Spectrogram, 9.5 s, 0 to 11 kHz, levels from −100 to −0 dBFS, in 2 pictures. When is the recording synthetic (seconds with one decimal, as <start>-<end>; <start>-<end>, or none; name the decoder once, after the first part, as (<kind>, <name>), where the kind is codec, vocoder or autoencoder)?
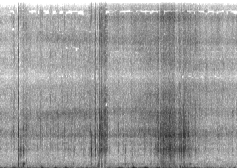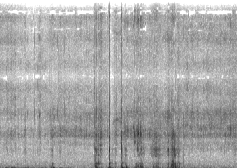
2.1-5.2 (vocoder, Vocos)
